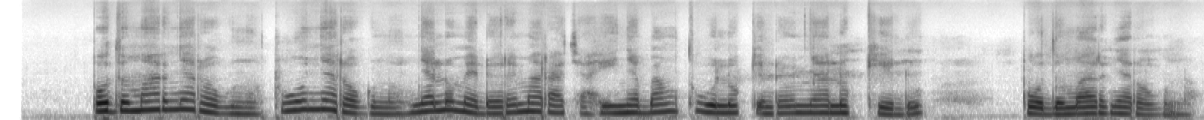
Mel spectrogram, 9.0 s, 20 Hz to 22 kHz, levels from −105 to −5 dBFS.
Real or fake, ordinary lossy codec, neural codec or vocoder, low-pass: fake; none; codec, 44.1 kHz, 7.8 kbps, DAC; none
